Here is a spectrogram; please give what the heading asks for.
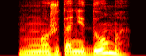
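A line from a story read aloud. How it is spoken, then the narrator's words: Timid question. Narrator (Russian): робко спросила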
